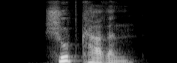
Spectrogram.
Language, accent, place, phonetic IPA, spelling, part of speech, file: German, Germany, Berlin, [ˈʃuːpˌkaʁən], Schubkarren, noun, De-Schubkarren.ogg
- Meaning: alternative form of Schubkarre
